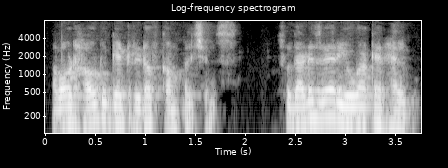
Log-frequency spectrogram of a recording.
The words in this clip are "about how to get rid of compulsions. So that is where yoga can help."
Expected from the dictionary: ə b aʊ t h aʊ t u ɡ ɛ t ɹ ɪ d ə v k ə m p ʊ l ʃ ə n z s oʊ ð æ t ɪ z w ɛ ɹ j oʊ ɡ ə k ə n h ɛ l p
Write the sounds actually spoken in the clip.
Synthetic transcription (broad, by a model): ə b aʊ t h aʊ t u ɡ ɛ t ɹ ɪ d ə v k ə m p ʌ l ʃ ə n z s oʊ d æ t ɪ z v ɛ ɹ j oʊ ɡ ə k ə n h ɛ l p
